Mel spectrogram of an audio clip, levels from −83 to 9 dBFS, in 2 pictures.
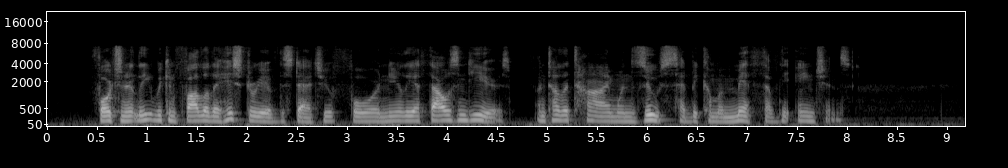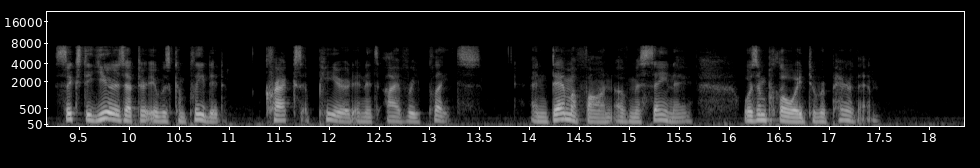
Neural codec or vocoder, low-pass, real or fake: none; 7.2 kHz; real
